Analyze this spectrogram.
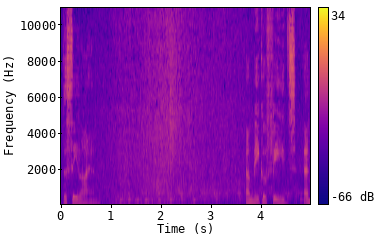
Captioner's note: water splashes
